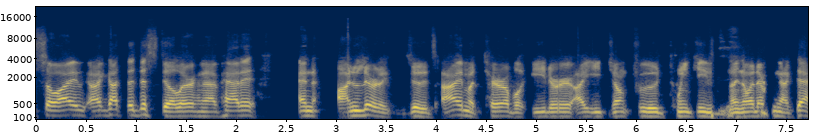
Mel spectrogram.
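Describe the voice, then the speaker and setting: Here is a man with a normal speaking voice at a medium pitch. He talks at a fairly quick pace with fairly even intonation. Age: 60s. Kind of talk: casual chat.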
